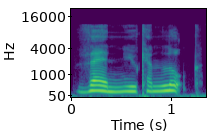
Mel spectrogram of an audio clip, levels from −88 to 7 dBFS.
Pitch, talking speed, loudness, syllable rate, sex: 190 Hz, 180 wpm, -16 LUFS, 3.3 syllables/s, female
